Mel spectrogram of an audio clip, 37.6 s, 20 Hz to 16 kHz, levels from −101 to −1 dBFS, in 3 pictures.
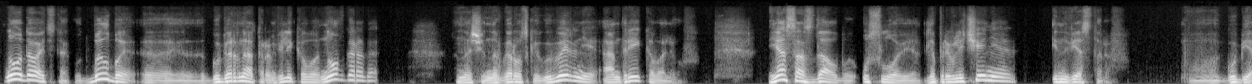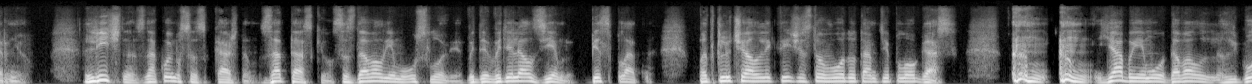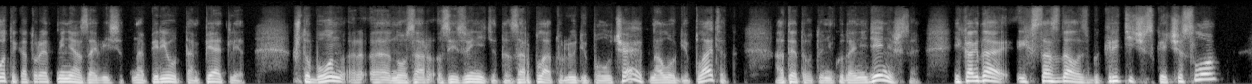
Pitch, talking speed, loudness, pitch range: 125 Hz, 130 wpm, -17 LUFS, 105-150 Hz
